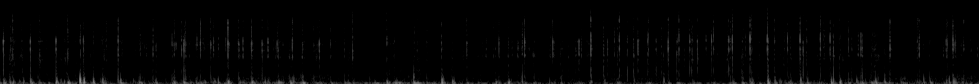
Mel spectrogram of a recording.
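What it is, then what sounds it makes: Cardboard cosmetic box. Long nails tap rapidly on the textured glitter side of a long, narrow cardboard lip gloss box. The result is a quiet, dense stream of short, dry clicks with a soft low thud under bright ticks and no ring between strikes.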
